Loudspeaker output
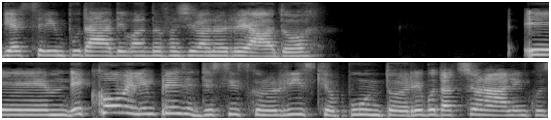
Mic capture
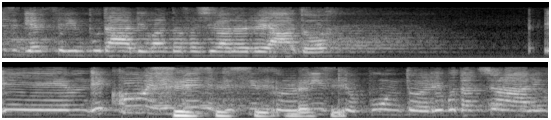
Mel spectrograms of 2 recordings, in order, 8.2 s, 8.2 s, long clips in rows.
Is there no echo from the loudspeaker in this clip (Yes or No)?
No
